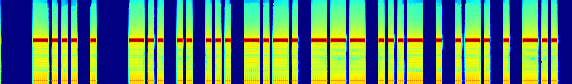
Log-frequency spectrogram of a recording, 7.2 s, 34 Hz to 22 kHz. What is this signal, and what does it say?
Morse code, heard as a keyed tone, about 20 wpm, 1000 Hz. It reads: BE DISCOVERED
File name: qotdfiles / 20wpm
